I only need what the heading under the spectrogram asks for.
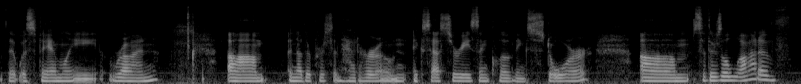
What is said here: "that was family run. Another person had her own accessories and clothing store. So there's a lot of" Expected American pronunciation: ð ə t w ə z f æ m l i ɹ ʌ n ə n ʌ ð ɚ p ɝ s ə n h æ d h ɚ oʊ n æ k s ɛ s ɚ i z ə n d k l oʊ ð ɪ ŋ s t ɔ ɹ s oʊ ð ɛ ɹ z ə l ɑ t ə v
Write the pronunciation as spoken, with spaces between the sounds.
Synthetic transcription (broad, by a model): ð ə t w ə z f æ m l i ɹ ʌ n ə n ʌ ð ɚ p ɝ s ə n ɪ d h ɚ oʊ n æ k s ɛ s ɚ i z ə n k l oʊ ð ɪ ŋ s t ɔ ɹ s oʊ ð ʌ ɹ z ə l ɑ t ə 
